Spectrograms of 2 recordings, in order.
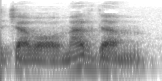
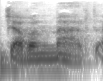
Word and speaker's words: جوانمرد: شرابخانه عالم شده سینه من، هزار رحمت بر سینه جوامردم. در قدیم اینو جوامرد تلفظ میکردن و نونش رو هم نمینوشتن. امروز ما با نون میخونیم و میگیم جوانمرد.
